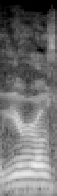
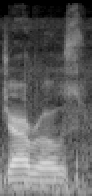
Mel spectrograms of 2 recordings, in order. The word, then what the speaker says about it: gyros: i'm an idiot and i keep saying gyros because it's spelled the g and it's euros anyways i've had something similar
